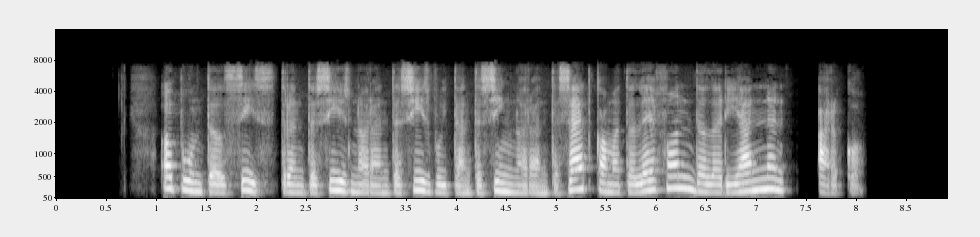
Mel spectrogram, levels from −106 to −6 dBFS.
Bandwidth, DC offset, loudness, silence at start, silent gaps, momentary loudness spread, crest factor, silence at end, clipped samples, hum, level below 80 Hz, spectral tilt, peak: 7.8 kHz; under 0.1%; -18 LUFS; 1.05 s; 7.46-7.61 s; 8 LU; 18 dB; 0.85 s; under 0.1%; none; -60 dBFS; -5.5 dB/octave; -2 dBFS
